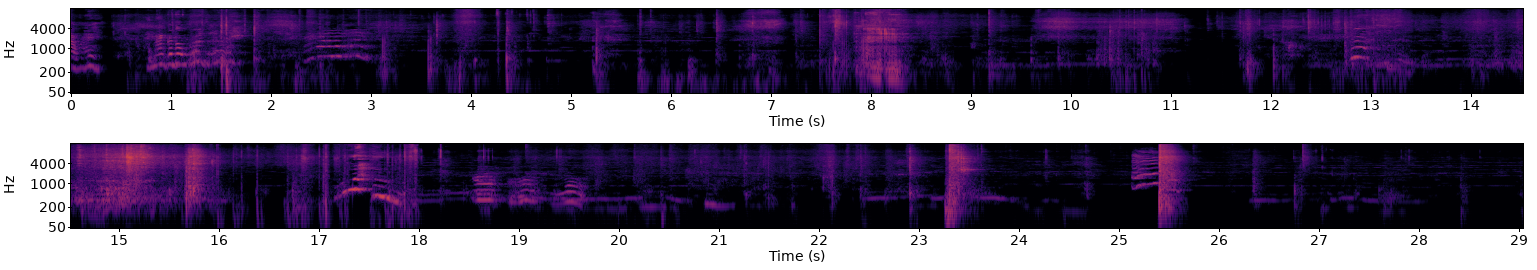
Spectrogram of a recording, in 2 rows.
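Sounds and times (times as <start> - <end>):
child's wordless vocal noises: 0.0 - 3.2, 12.1 - 14.2, 17.2 - 21.3
music: 0.0 - 29.0
toys clattering on wooden floor: 14.6 - 16.4.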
